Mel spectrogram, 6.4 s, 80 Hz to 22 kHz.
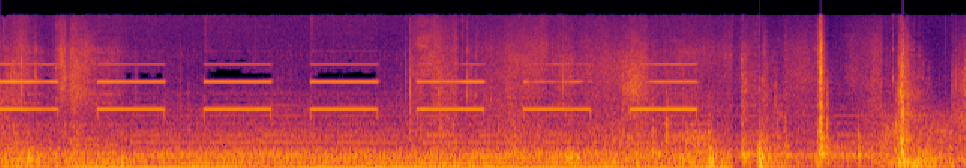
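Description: Reversing beeper on a Toyota Land Cruiser 70 Series sounding seven even beeps as it backs up, over the low drone of its diesel engine. The engine drone cuts off suddenly a little before the end, followed by a click.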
